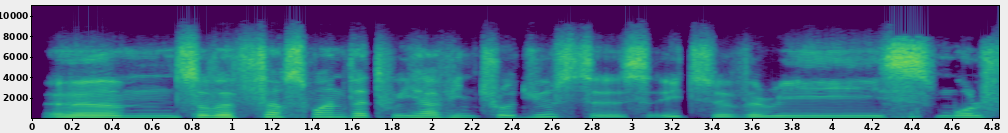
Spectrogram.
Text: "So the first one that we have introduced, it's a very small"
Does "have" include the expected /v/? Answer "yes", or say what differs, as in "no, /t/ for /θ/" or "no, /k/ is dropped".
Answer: yes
